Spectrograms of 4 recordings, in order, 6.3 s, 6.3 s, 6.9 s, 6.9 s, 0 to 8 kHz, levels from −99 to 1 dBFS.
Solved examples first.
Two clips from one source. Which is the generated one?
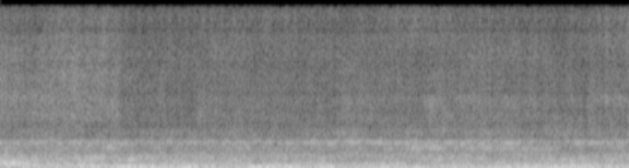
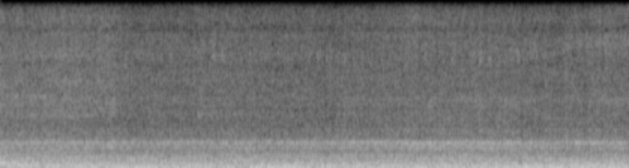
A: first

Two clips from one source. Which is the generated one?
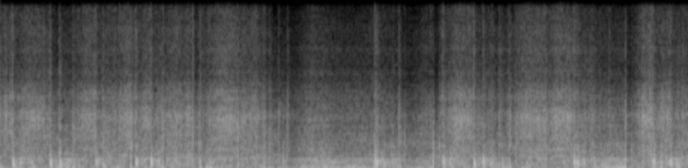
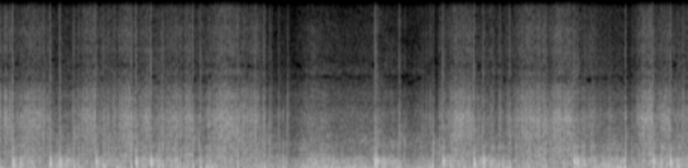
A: first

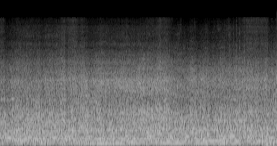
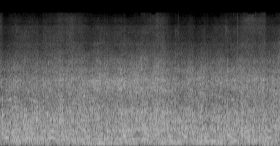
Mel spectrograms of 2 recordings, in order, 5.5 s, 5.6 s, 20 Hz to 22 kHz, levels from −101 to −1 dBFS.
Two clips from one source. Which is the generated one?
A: second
